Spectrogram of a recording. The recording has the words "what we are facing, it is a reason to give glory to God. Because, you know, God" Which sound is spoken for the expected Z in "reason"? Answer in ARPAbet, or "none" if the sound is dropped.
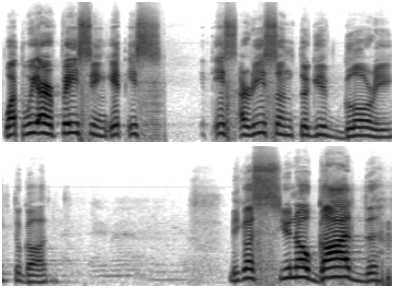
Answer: S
